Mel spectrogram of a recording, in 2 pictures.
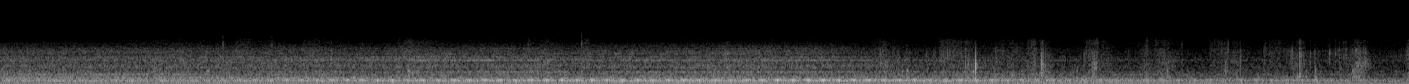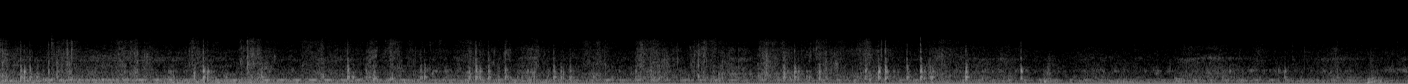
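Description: A vehicle engine idling with a steady low hum, loudest in the first eight seconds or so. From about nine seconds in, footsteps crunch on frozen, snow-dusted ground and dry grass at a walking pace, thinning out near the end.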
